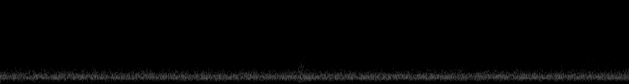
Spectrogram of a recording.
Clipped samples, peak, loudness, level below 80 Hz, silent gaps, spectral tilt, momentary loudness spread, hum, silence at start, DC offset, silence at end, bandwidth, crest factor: under 0.1%; -42 dBFS; -56 LUFS; under -90 dBFS; none; -6 dB/octave; 1 LU; none; 0 s; under 0.1%; 0 s; 16.5 kHz; 12 dB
